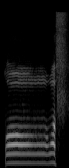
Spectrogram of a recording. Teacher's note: এটাকে বড় কফ বলা হয়। মোটা করে উচ্চারণ করতে হয়।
